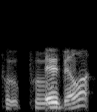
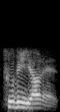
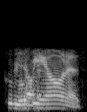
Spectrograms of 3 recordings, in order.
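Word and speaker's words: Pubillones: Pubilla? It's Pubiones, so the double L is kind of pronounced as a Y. Pubiones.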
